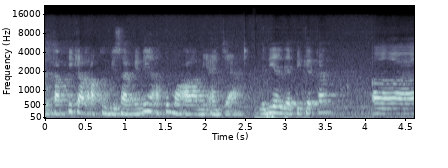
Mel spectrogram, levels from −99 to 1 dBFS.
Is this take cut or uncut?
cut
